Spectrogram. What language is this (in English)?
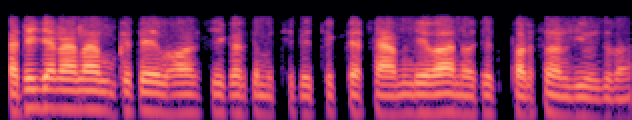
Sanskrit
